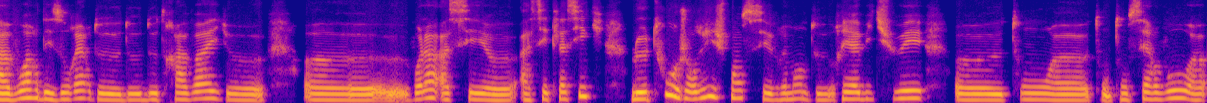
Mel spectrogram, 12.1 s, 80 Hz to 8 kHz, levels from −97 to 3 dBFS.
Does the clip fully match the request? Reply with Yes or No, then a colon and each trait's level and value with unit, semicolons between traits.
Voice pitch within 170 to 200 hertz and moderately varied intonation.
Yes: medium, 185 Hz; average, 3.1 semitones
